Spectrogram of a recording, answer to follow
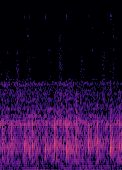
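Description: Fetal heartbeat through a handheld Doppler monitor: quick, even whooshing pulses over a low steady hum.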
